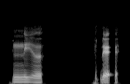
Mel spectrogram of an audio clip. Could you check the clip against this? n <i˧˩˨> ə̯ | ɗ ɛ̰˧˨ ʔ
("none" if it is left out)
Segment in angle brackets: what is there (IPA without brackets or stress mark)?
i˧˩˨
